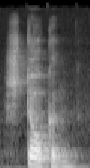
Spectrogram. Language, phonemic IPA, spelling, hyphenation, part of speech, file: Dutch, /ˈstoːkə(n)/, stoken, sto‧ken, verb, Nl-stoken.ogg
- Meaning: 1. to poke, stoke 2. to light, to start (fire) 3. to stir up, to enflame (problems, emotions) 4. to cause unrest or discord; to stir up trouble between people; to stir the pot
